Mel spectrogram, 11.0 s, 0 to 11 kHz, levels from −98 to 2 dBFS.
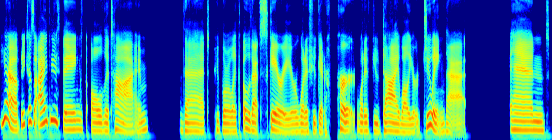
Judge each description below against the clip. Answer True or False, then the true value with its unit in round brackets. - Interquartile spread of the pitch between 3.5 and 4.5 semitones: True (3.8 semitones)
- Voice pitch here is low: False (150 Hz)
